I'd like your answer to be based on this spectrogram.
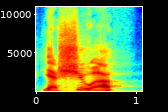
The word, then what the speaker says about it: Yeshua: Jesus is not really the way it was pronounced in the original, right? That wasn't really the way it was said. It was Yeshua, and we would more correctly pronounce his name today as Joshua, okay? So it's actually the same as Joshua, yet somehow we turned it into Jesus.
